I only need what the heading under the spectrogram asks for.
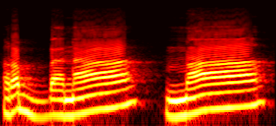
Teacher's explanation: الف سے پہلے زبر ہے، یہاں پر بھی الف مدہ ہے، ان دونوں کو کھینچیں گے ایک الف کے برابر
